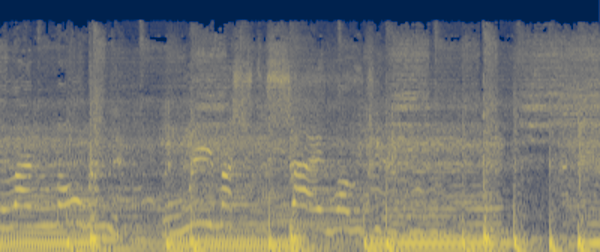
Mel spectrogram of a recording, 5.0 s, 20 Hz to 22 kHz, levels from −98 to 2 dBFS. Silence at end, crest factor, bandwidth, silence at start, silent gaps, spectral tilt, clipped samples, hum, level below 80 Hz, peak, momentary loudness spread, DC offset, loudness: 0 s; 14 dB; 16.5 kHz; 0 s; none; -5 dB/octave; under 0.1%; none; -24 dBFS; -2 dBFS; 6 LU; 0.7%; -17 LUFS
